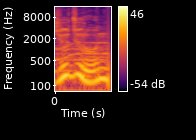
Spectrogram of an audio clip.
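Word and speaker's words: جزر: যা এবং র আর এই ওয়ার্ডটির উচ্চারণ হচ্ছে জুজুরুন যেটা আমরা গুগল ট্রান্সলেশন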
